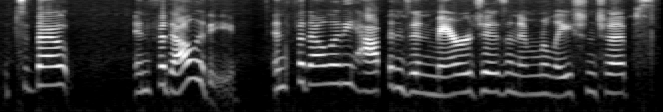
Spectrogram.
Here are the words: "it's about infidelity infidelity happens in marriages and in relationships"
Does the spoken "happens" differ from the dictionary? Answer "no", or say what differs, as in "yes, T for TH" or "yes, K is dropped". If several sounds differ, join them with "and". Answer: no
